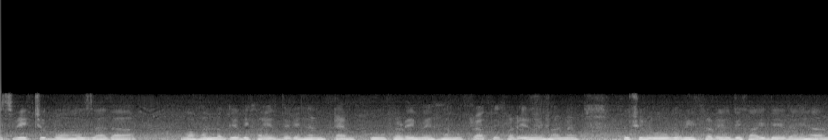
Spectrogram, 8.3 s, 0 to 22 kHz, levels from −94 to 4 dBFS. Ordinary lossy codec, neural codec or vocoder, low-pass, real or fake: none; codec, 16 kHz in and 24 kHz out, 2.2 kbps, FireRedTTS-2 codec; 7.2 kHz; fake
